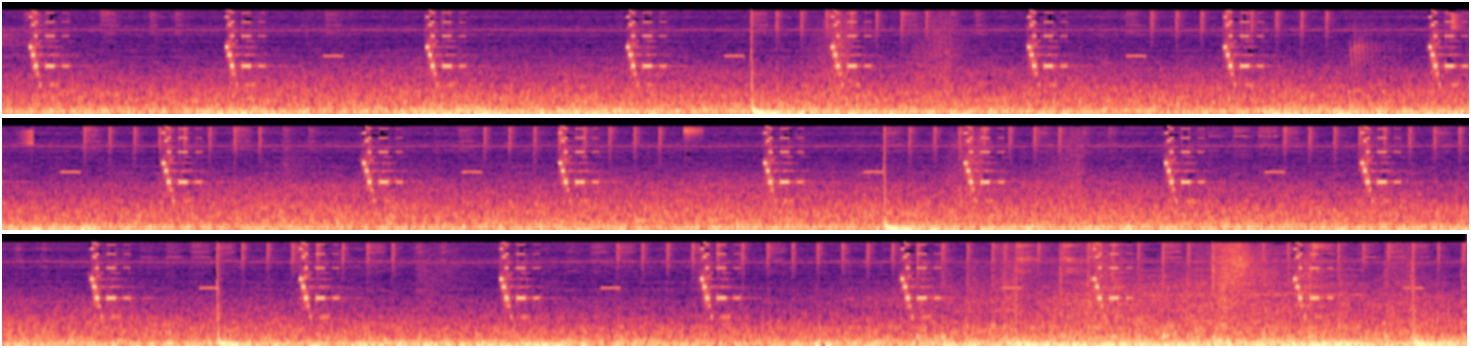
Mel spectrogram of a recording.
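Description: A short electronic beep ticks once every second, counting down.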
